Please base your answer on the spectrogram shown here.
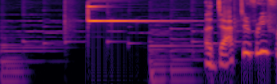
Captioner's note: ding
